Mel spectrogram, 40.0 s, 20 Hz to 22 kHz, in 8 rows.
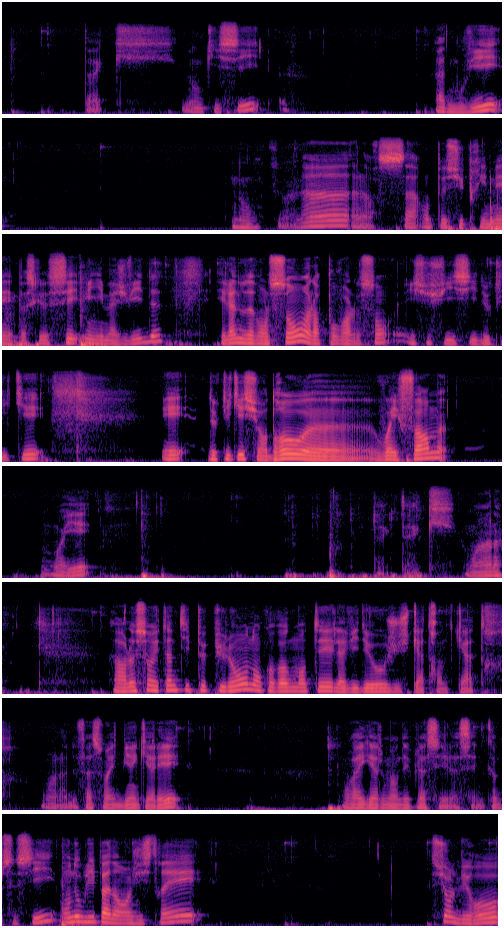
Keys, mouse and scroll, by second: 0.5 click, 2.4 click, 4.2 click, 6.1-8.2 drag, 9.0 right click, 10.9 Delete, 11.6 click, 12.3 click, 13.7 right click, 15.0 click, 16.0 scroll down 2, 19.2 click, 20.3-21.0 scroll up 1, 21.7 ctrl+middle click, 22.5 ctrl+click, 23.7 a, 24.2 KP_Decimal, 26.0 right click, 29.2 click, 31.8 right click, 33.4 g, 34.8 click, 36.4 click, 37.9 click, 39.4 click.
